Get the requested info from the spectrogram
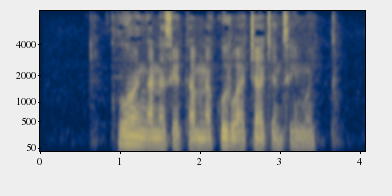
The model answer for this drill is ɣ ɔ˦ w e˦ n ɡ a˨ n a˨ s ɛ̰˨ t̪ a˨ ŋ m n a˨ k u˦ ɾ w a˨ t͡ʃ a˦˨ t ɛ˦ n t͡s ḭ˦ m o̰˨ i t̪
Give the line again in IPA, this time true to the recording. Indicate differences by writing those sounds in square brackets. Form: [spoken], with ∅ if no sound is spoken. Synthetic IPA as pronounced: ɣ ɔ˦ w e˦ [ŋ] ɡ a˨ n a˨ s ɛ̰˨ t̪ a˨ [∅] m n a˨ k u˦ ɾ w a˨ t͡ʃ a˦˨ [t͡ʃ] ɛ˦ n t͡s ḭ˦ m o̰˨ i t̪

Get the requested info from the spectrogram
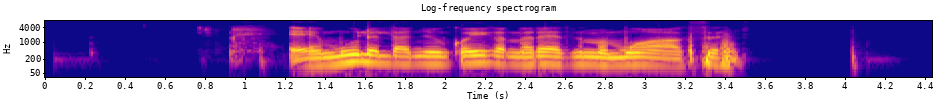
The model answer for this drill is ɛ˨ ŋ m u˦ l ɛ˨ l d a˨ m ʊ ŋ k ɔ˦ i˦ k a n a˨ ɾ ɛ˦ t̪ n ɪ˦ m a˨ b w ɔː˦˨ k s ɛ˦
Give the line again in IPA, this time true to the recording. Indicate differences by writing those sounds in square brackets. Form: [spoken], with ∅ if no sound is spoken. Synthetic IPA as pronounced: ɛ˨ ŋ m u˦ l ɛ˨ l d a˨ [ɲ] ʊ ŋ k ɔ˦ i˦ k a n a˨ ɾ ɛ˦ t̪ n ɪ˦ m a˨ [m] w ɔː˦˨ k s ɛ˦

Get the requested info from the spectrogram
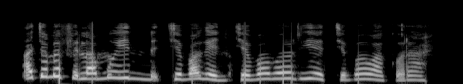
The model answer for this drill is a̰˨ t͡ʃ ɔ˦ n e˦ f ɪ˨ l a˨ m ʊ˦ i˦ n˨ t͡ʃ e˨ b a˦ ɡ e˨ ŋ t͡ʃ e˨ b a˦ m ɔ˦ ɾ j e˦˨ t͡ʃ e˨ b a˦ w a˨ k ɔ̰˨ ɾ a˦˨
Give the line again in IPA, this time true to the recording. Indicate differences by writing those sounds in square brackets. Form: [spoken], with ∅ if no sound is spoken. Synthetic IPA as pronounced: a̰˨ t͡ʃ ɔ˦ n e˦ f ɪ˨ l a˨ m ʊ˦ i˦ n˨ t͡ʃ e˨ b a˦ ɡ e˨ [ɲ] t͡ʃ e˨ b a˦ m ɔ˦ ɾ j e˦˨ t͡ʃ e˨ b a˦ w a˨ k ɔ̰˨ ɾ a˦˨

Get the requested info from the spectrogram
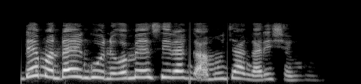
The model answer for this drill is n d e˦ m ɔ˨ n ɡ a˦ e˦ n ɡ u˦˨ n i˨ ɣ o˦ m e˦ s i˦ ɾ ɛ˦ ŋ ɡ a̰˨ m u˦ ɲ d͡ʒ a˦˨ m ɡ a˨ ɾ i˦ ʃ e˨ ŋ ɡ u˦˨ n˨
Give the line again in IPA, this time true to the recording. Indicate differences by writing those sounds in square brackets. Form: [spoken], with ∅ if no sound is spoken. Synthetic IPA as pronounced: n d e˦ m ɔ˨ n [d] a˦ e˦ [ŋ] ɡ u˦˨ n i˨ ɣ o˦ m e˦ s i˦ ɾ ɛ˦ ŋ ɡ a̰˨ m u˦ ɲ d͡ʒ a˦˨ [ŋ] ɡ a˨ ɾ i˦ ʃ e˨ ŋ ɡ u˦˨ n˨

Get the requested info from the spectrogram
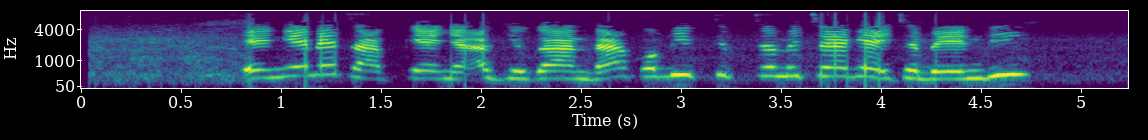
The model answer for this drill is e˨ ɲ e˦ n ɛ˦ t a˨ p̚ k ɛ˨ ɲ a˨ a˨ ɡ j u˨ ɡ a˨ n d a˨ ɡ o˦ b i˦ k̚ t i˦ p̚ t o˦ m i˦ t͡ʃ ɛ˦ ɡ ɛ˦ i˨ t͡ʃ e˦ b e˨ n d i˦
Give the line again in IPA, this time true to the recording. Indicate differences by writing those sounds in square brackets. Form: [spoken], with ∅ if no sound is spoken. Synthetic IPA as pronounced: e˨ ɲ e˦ n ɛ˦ t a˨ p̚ k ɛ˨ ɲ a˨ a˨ ɡ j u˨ ɡ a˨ n d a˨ [k] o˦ b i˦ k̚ t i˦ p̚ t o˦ m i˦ t͡ʃ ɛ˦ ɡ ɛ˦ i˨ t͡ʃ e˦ b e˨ n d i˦

